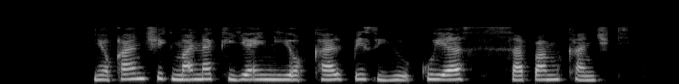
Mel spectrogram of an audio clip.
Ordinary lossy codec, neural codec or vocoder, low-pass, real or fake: MP3, 24 kbps; codec, 16 kHz, 2 kbps, FunCodec, trained on LibriTTS, 25 frames a second; 7.2 kHz; fake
